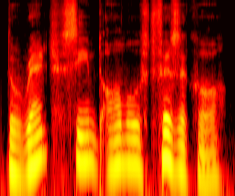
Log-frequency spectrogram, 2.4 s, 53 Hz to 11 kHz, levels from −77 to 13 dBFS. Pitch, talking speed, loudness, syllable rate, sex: 110 Hz, 125 wpm, -17 LUFS, 4.2 syllables/s, male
